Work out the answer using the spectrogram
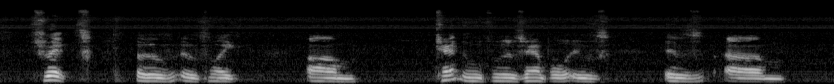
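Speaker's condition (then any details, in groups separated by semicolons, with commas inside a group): Cerebral palsy; since birth; speech impediment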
